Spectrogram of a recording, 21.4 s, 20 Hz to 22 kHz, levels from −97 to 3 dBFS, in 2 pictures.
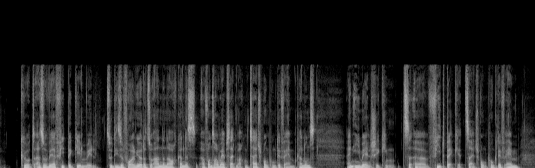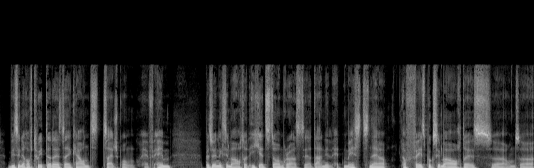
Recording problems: none

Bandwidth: 13.5 kHz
